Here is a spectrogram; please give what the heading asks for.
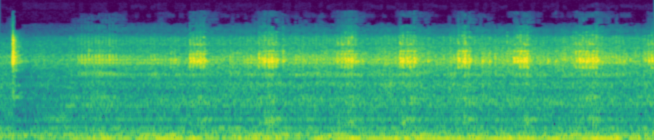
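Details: Harbor Freight rotary rock tumbler after new belt fitted and motor pulley moved to align it: high chirp repeating about three times a second over a low motor rumble; the loose drive belt slips on the pulley, to be tightened by sliding the motor.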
